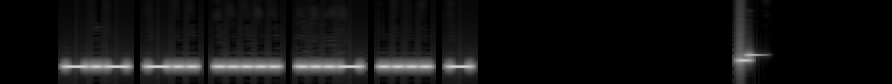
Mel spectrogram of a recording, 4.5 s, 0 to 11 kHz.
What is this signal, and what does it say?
Morse code, heard as a keyed tone, about 34 wpm, 700 Hz. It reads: KD5VHT
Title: USA Call Signs - 6 Characters - 2x Character Spacing - 35wpm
